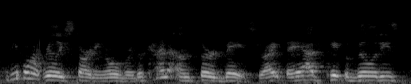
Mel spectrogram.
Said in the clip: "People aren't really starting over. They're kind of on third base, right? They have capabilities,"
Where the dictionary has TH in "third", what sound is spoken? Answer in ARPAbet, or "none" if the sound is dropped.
TH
